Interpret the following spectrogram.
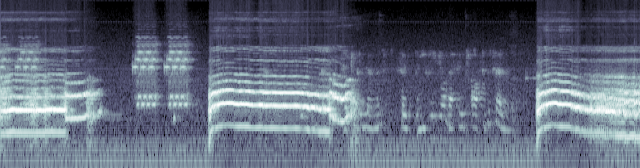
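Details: Fergus, a Scottish Terrier, howls when the phone goes off, sounding like a wolf: long sustained tonal howls with wavering pitch, separated by short whimpers and quieter pauses, with a person's voice briefly in the gaps.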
